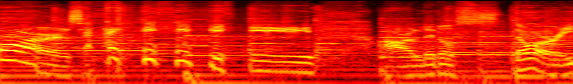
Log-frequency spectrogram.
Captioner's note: devious laughing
